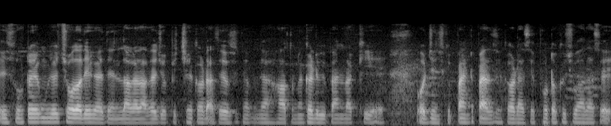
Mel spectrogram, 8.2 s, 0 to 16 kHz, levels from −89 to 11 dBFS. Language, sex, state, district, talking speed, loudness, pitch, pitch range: Hindi, male, Haryana, Rohtak, 250 wpm, -22 LUFS, 110 Hz, 110-120 Hz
